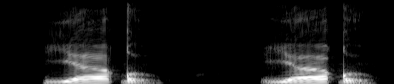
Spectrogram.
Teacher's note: হামজা ইয়া জবর আই, ইয়া দিয়ে আবার কফ ধরবে। এই কফটা হচ্ছে কলকলার হরফ, ধাক্কা দিয়ে পড়তে হবে। আই, ইয়াক, ইয়াক, এরকম ধাক্কা হবে।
